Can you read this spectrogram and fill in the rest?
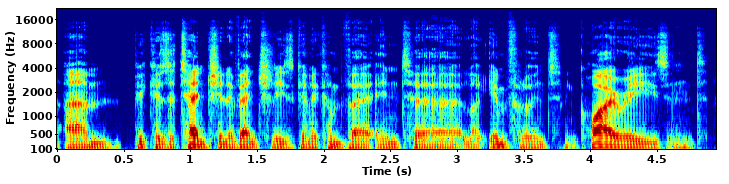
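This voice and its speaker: Man, British accent, lowish voice, upbeat teasing podcast host, very dry sound. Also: steady tone, brisk, a bit bright, dry recording. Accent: British English. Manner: upbeat, teasing, asks questions. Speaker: podcast co-host, wedding photographer. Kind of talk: casual podcast chat.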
